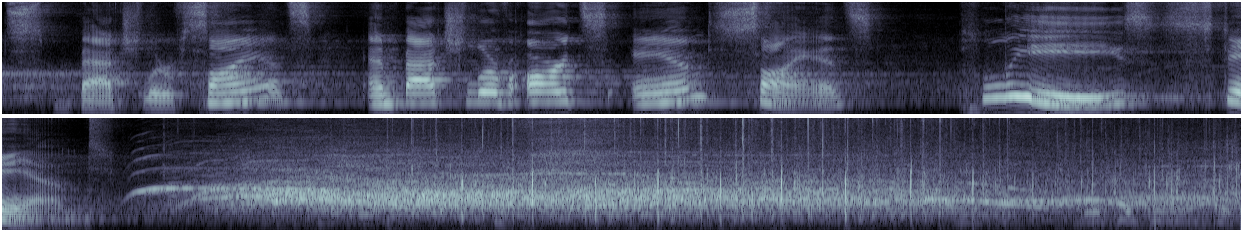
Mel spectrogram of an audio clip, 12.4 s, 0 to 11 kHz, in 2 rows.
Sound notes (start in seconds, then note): 7.8 applause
